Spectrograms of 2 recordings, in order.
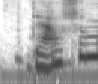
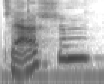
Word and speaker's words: Dalsheim: These are Dalsham, I'm thinking. Yes, I think that's how you say it, Dalsheim, D-A-L-S-H-E-I-M.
